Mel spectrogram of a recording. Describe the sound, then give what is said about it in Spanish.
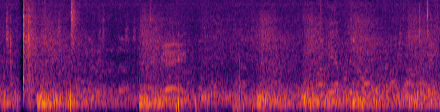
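The canopy drapes of the Santísima de las Angustias procession float knock against their support poles in irregular sharp taps as the float is lowered and stopped in a plaza before dawn, heard over a steady, loud murmur of a crowd and voices. “Ahora se arría y parado ese sonido de esas bambalinas que chocaban con estos varales, con tantos detalles, que son un sonido más de esta madrugada.”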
